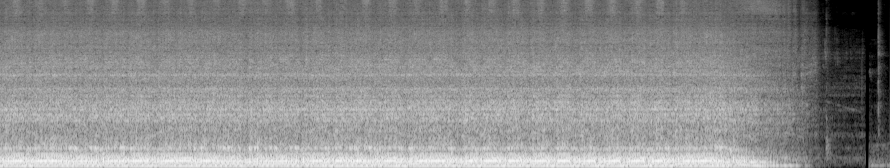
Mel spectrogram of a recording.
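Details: Dodge Daytona turbo engine running after revival: strong even firing with smooth beat and faint turbo whistle on top; healthy turbo engine.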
